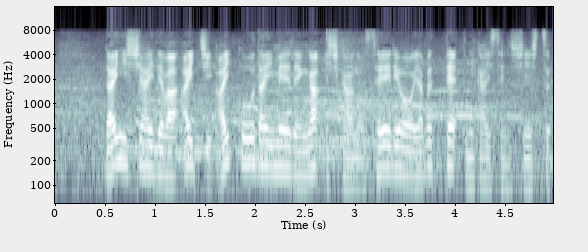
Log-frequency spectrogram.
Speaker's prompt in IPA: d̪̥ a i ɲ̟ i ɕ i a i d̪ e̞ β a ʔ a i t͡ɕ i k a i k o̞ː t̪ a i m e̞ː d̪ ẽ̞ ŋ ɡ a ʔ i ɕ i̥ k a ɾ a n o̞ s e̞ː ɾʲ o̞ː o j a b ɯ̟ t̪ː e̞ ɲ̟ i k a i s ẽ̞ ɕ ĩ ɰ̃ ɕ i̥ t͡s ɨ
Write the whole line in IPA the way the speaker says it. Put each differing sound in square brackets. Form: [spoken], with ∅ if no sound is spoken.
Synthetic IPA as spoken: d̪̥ a i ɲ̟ i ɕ i a i d̪ e̞ β a ʔ a i t͡ɕ i [ʔ] a i k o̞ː [d̪] a i m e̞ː d̪ ẽ̞ ŋ ɡ a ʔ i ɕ i̥ k a ɾ a n o̞ s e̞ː ɾʲ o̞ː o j a b ɯ̟ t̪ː e̞ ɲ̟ i k a i s ẽ̞ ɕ ĩ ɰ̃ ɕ i̥ t͡s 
